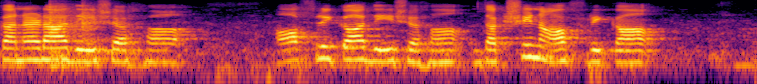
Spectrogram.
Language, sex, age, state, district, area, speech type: Sanskrit, female, 18-30, Andhra Pradesh, Chittoor, urban, spontaneous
